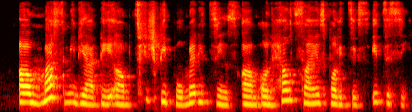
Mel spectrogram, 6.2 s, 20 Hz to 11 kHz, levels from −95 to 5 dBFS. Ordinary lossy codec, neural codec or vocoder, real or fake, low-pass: none; vocoder, 22.05 kHz, 80 mel bands, HiFi-GAN; fake; none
